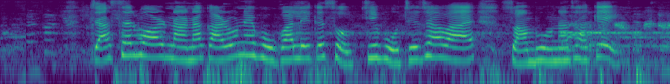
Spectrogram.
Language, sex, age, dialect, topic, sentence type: Bengali, male, <18, Standard Colloquial, agriculture, statement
